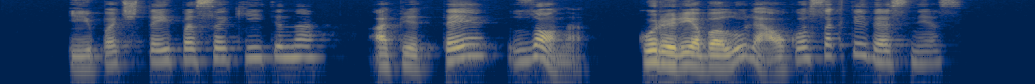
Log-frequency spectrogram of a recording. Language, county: Lithuanian, Vilnius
